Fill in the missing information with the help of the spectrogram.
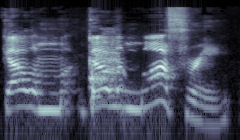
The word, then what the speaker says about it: gallimaufry: And somebody wrote in and said, you know, that's not how it's pronounced. Oh. So all these weeks, I've thought I was educating the public in this fun way. And it turns out I was telling them something totally incorrect. Gallimaufry, which is almost impossible for me to say it the correct way.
